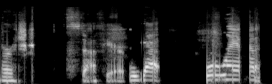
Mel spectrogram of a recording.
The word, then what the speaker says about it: Willamette: We got Willamette, right? People say Willamette. No, it's Willamette.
